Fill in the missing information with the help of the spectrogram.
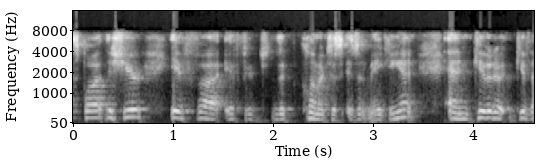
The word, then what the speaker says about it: clematis: No, he was right calling it clematis. It's properly pronounced clematis from the Greek word klema, to climb, because clematis is a climber.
